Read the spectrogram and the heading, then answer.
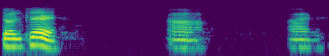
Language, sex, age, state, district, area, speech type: Bengali, male, 30-45, West Bengal, Kolkata, urban, conversation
